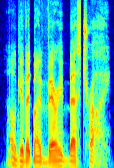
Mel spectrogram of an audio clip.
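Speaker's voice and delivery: ordinary delivery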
